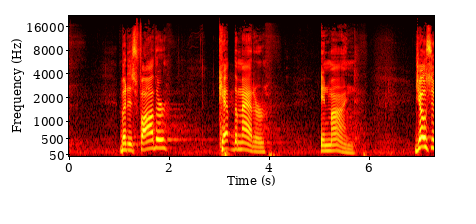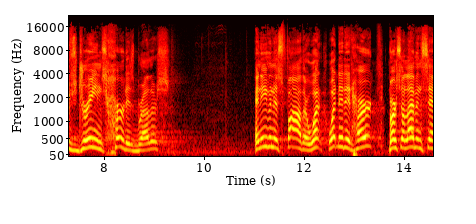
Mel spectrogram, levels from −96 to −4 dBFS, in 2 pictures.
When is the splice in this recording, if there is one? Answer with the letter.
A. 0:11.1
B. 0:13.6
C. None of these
B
